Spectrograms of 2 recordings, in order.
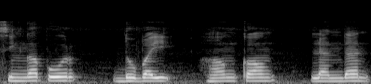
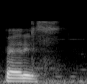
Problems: background sounds at intervals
